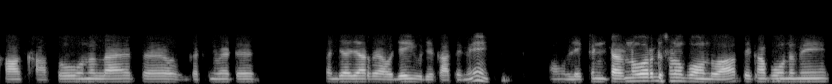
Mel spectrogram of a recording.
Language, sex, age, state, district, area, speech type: Sindhi, male, 30-45, Madhya Pradesh, Katni, urban, conversation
